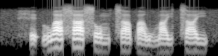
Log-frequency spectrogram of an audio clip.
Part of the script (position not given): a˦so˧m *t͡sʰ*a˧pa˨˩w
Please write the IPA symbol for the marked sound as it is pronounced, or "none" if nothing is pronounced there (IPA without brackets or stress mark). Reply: t͡s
